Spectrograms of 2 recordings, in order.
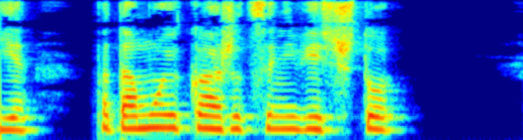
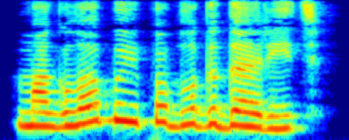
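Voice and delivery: cheeky; 5 semitones higher, 3 dB louder than usual. A narrator's reading. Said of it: "Голос явно наглел".

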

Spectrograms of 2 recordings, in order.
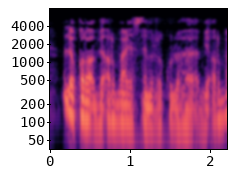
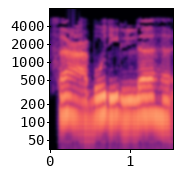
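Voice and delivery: slow, loud chanted recitation; Quran recitation; 3 semitones higher, 8 dB louder, much slower than usual. Shown as a demonstration. Teacher reciting a verse for students in chanted style. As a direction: intone it like tajweed reading.

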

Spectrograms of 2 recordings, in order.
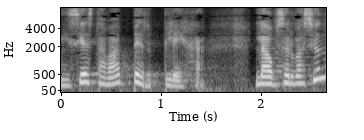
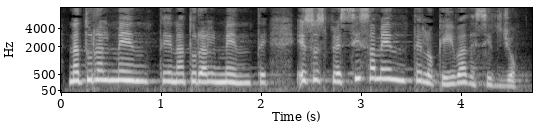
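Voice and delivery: half-asleep dormouse; 6 semitones higher than usual. A narrator's reading. The woken dormouse claims it agreed, drowsily droning. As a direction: draw it out evenly, barely awake. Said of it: "dijo sin abrir siquiera los ojos".

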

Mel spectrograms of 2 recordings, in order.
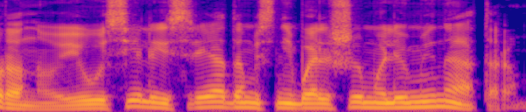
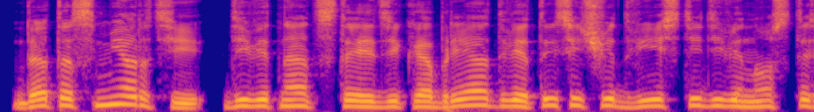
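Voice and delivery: ship computer voice; 5 semitones higher than usual. Acted. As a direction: report evenly like a ship's AI. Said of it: "механический голос бортового компьютера продолжал".

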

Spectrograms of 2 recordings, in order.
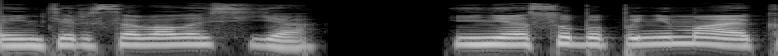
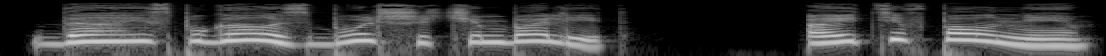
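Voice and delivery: put-on higher-pitched girl's voice, a touch flustered; lightly voiced shaken friend; halting, flustered; 5 semitones higher than usual. A narrator's reading. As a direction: answer haltingly in a raised pitch. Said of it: "сбивчиво начала Оля".

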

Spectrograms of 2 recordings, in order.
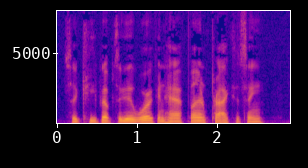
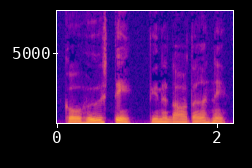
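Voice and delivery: normal talking voice

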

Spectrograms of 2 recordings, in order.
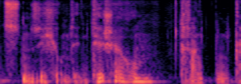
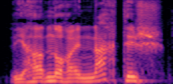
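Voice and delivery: called out louder and higher; proud host calling out; 6 semitones higher, 6 dB louder than usual. A narrator's reading. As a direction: announce dessert to the whole table. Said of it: "rief Herr Hollerwein".

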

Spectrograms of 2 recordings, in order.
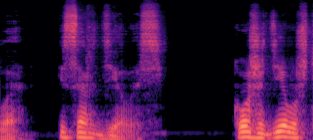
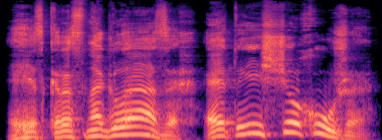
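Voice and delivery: loud, slow, climbing high in alarm; heated objection; 6 semitones higher, 9 dB louder, slower than usual. Acted. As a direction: throw the objection back forcefully. Healer argues against taking girl. (громко, с возмущённым нажимом)

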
